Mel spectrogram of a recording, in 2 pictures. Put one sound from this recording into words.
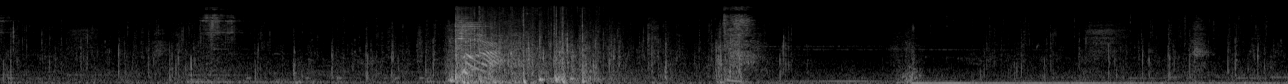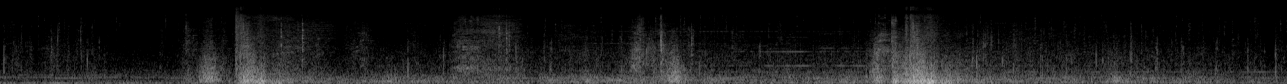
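A torch flame crackles.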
